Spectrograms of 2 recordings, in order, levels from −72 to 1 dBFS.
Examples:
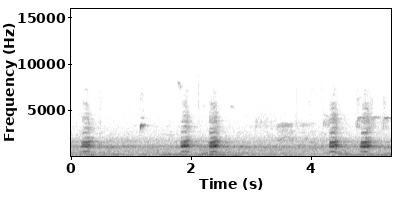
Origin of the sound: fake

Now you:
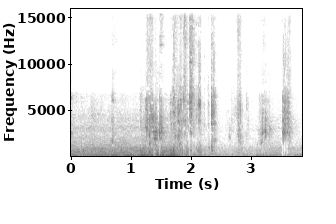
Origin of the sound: real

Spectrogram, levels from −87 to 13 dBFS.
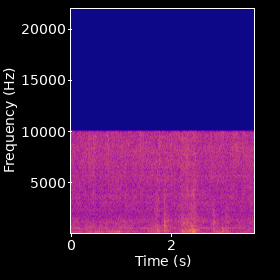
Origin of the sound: fake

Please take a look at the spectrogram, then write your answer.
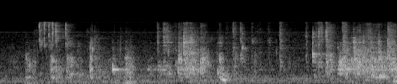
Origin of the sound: real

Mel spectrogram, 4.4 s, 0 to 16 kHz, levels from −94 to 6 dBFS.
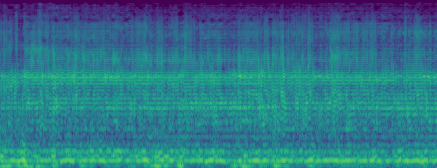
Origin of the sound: fake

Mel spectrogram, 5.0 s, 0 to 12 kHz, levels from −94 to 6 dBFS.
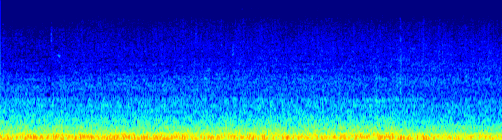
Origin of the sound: real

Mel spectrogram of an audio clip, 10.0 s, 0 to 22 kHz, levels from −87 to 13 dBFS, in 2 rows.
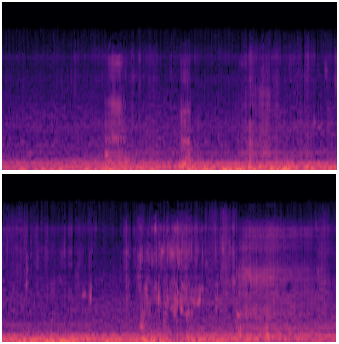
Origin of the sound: fake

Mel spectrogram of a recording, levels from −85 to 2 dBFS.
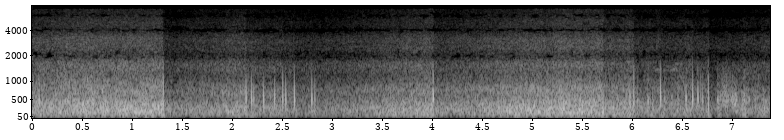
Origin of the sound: real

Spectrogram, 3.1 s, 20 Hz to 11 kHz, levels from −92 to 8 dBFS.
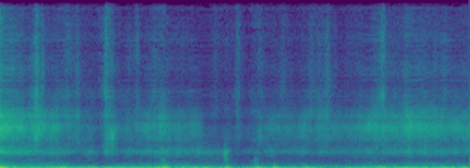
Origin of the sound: fake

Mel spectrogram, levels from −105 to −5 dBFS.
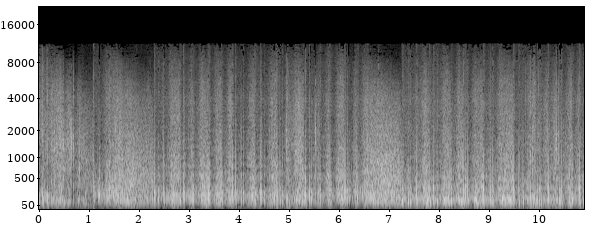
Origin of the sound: real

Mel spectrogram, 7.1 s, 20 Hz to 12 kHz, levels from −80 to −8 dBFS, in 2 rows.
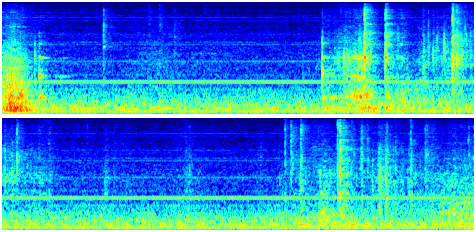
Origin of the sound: real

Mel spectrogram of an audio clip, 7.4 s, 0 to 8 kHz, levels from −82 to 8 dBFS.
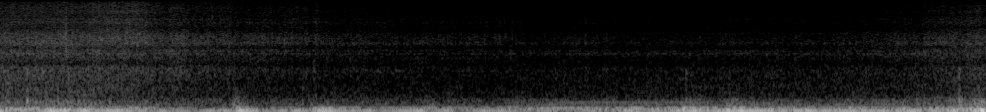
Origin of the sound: real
